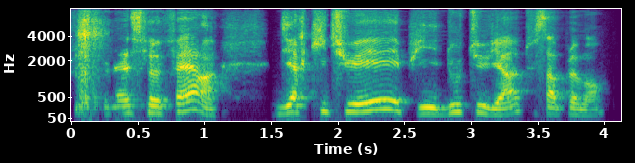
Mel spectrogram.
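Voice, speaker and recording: A man with a fairly high voice hosts an interview. He is friendly and chatty, and he talks his way into each question as he goes. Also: expressive, normal speed, a little hiss or hum. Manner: friendly, chatty, thinks aloud with fillers. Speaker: host, interviewer. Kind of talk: casual interview talk.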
